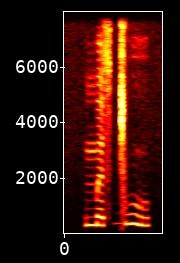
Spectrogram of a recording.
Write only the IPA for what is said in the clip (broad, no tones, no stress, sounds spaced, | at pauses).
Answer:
m ɛ s ɡ͡ǀ u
